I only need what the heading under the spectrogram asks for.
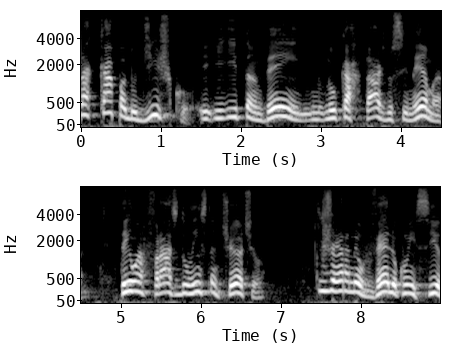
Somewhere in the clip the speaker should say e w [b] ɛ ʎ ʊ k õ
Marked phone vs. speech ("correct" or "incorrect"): incorrect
